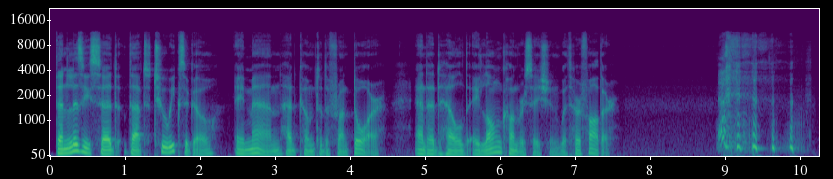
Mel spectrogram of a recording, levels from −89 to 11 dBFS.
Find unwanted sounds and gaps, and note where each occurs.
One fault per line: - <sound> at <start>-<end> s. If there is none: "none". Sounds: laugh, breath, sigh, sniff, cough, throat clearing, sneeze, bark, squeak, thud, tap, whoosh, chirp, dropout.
- laugh at 8.9-10.2 s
